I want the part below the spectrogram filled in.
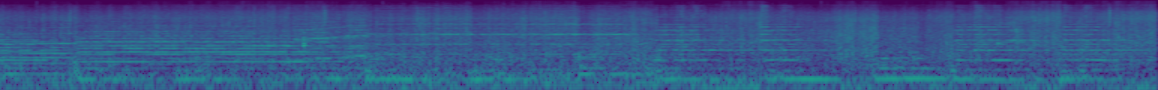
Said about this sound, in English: Why is the rain inside here?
